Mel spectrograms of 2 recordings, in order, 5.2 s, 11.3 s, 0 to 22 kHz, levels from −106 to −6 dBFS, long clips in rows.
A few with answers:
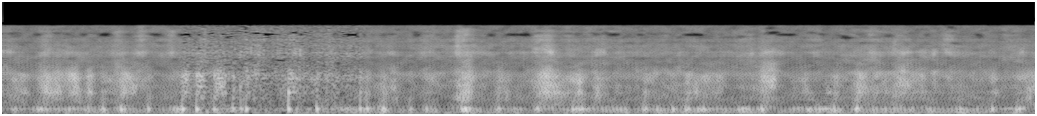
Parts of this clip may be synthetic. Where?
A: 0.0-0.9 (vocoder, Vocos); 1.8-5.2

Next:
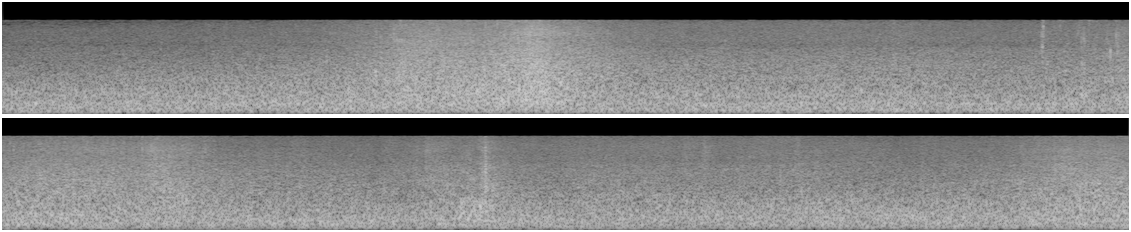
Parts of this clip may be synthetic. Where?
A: 6.9-11.3 (autoencoder, DAC-VAE)

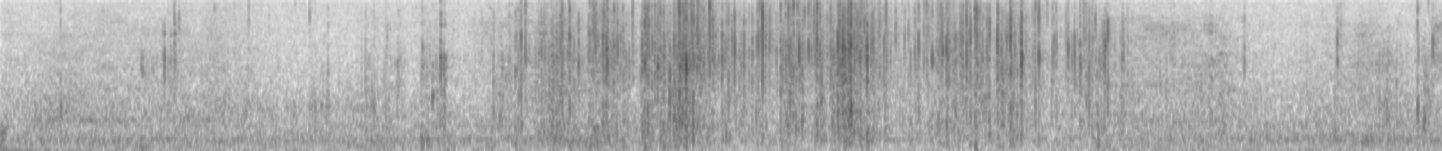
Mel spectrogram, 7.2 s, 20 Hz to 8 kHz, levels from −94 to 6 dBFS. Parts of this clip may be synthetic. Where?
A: none

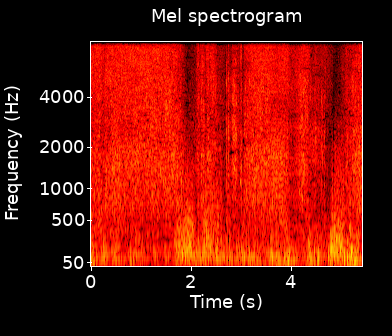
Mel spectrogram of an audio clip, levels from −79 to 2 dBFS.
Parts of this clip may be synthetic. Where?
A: 3.6-4.2 (codec, SNAC)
